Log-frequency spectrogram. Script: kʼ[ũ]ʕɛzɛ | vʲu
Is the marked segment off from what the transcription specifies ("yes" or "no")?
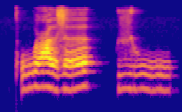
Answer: yes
